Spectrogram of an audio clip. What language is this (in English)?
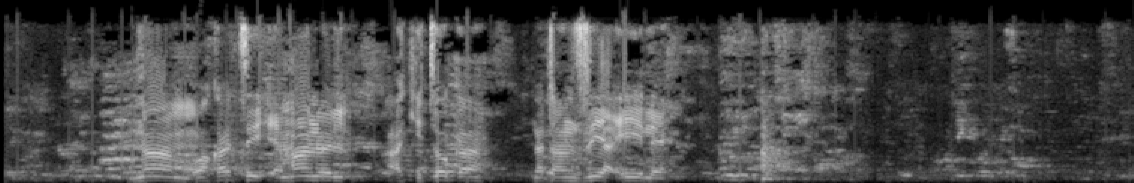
Swahili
